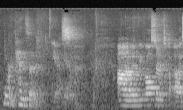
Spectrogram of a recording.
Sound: voiceover

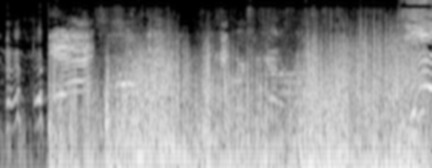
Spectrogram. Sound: wind blowing

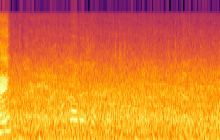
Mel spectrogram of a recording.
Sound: crowd cheering

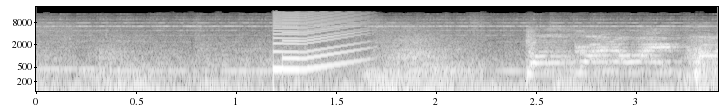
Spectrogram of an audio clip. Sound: Super Mario jump sound

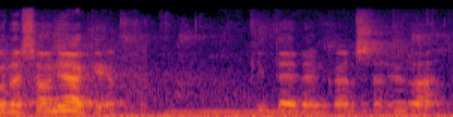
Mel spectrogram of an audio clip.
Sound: humming

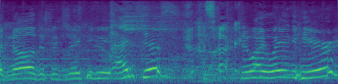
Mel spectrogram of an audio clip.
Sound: laughing

